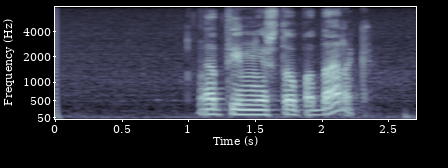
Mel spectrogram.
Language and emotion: Russian, positive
